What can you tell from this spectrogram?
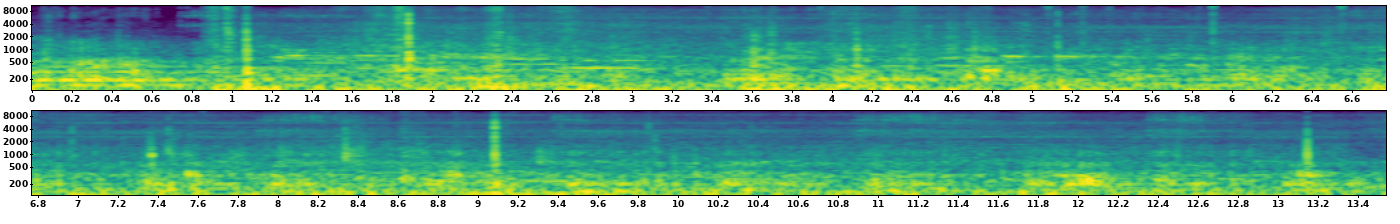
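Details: Bella, a mother cat, purrs six hours after giving birth to four kittens, three males and one female, born in the evening while the household slept; a steady low rumble runs throughout, with scattered clicks and light rustling.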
